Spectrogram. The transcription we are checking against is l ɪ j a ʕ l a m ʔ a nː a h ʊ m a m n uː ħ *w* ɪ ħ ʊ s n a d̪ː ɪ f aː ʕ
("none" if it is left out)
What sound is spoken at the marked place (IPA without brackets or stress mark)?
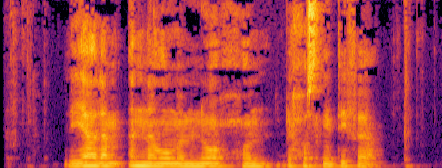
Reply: b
